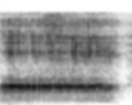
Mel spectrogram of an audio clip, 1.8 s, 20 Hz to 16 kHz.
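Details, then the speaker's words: Man snoring heavily while drunk on New Year's, not waking despite loud talking: a loud, rough, rattling snore on one long breath, fading at the end; heavy snoring. "you ain't that serious are you yo That's like [ __ ] 3,000 RPMs holy [ __ ] I'm supposed to sleep with this [ __ ]"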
